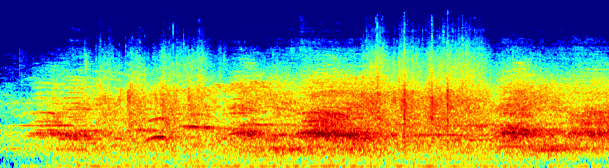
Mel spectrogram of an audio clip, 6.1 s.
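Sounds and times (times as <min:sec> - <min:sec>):
large crowd chanting in unison at a rally: 0:00.0 - 0:06.0.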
